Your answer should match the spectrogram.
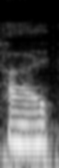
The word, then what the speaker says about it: Heye: Smithsonian George Gustav hi it's spelled heyee but pronounced hi he was an investment banker in the early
